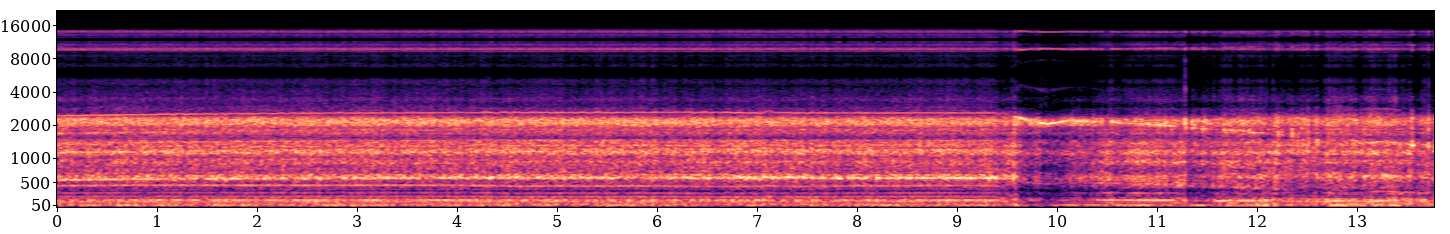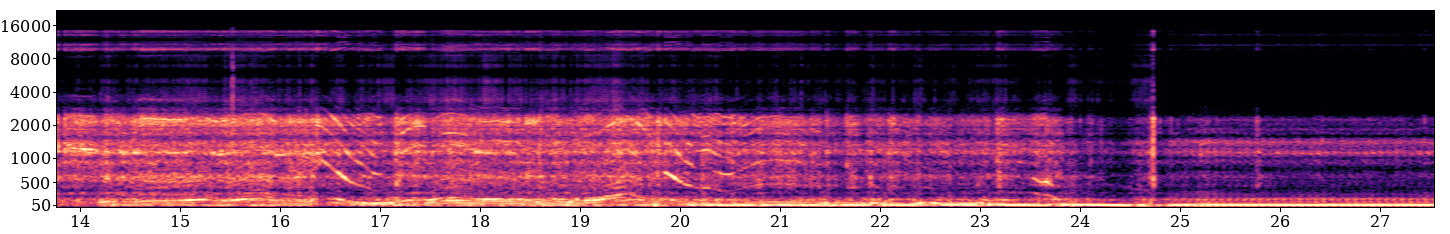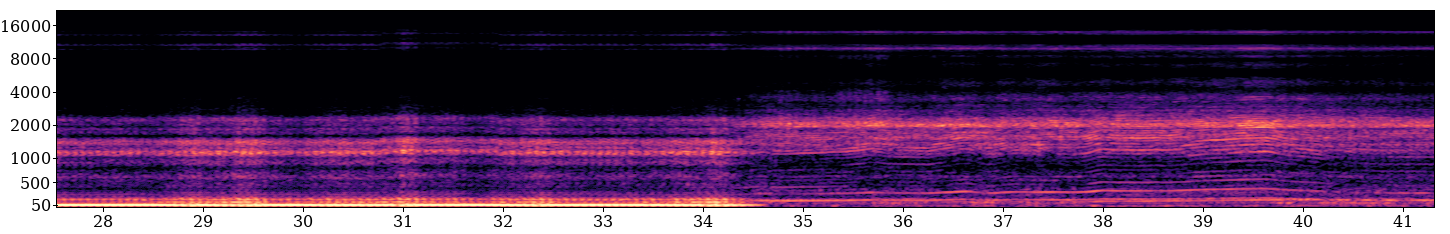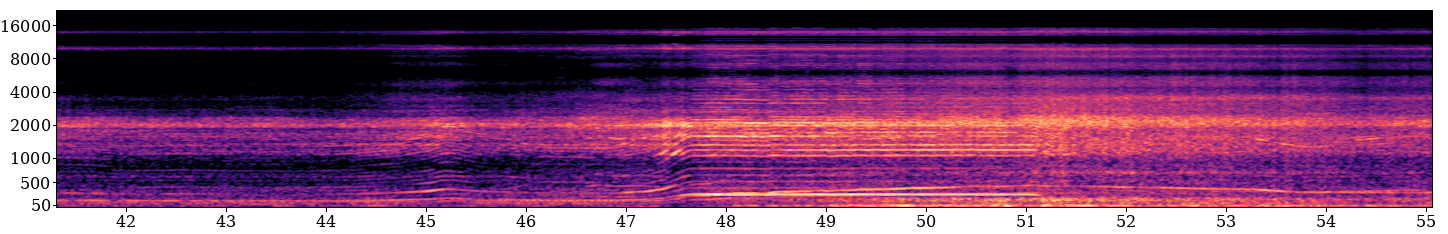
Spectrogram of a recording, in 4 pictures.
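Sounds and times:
snowmobile engine revving: 0.0s - 26.7s, 28.3s - 55.0s.

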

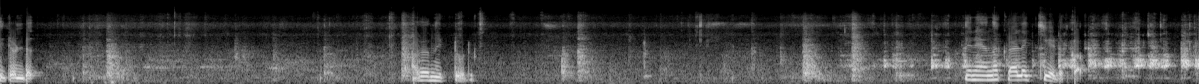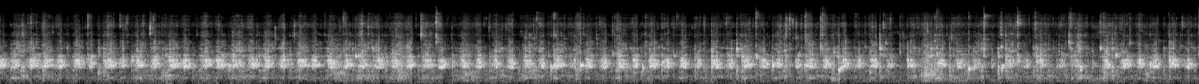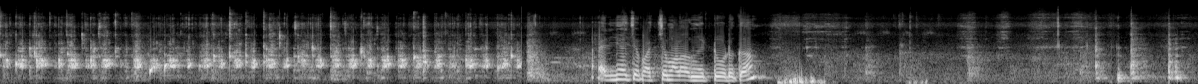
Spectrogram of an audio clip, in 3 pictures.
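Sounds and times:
eggs beaten in clay pot: 7.6s - 30.9s, 31.5s - 35.9s.

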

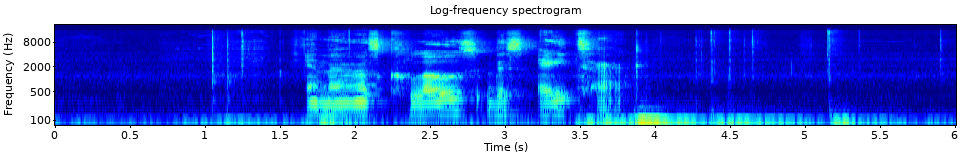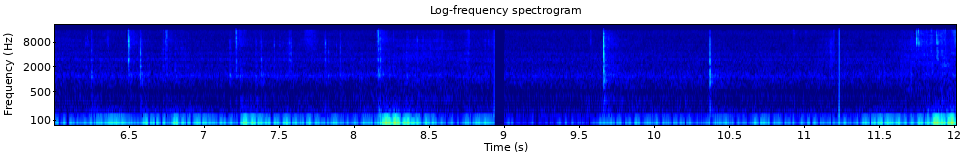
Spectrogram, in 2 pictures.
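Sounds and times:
low steady hum: 0.0s - 12.0s
keyboard keys clicking: 4.2s - 8.4s.

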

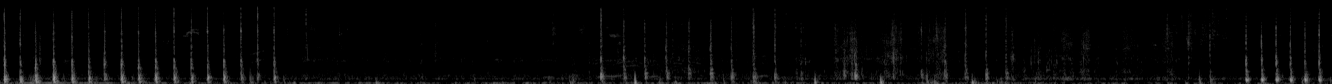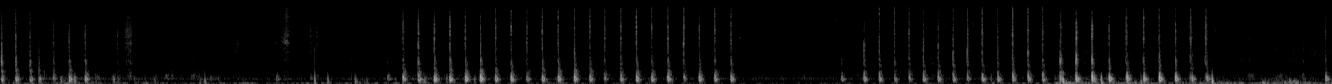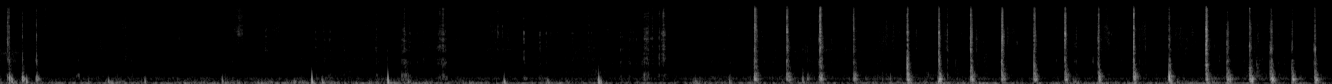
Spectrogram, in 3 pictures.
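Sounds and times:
machete chopping clay earth: 0.0s - 2.9s, 5.9s - 8.1s, 17.3s - 20.7s, 34.1s - 39.9s.

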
